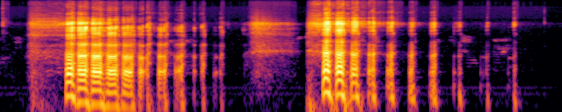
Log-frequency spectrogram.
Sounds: Laughter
